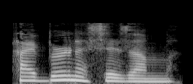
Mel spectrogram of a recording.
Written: hibernicism

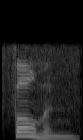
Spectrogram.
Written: foeman

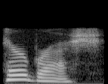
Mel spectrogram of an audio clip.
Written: hairbrush

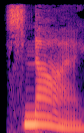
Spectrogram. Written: snye

